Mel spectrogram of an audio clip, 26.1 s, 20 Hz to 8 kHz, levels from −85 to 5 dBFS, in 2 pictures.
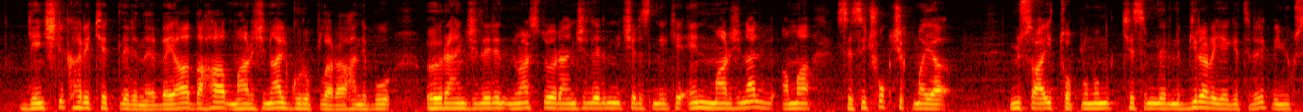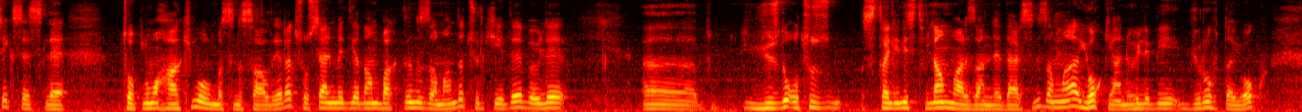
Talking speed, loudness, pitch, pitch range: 120 wpm, -29 LUFS, 130 Hz, 120-140 Hz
